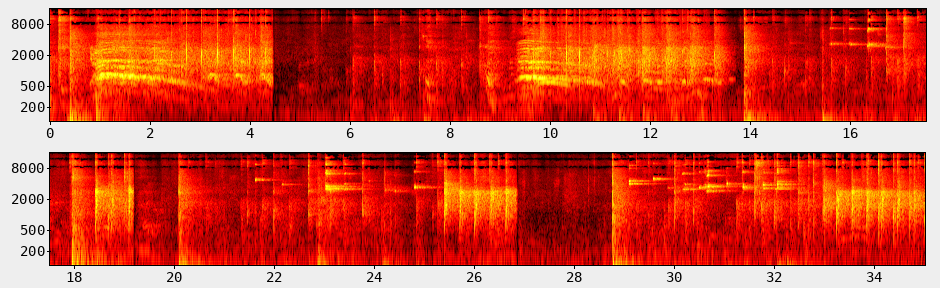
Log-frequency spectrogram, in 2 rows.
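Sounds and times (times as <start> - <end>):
people clapping: 1.4 - 4.5, 9.5 - 13.7, 18.4 - 19.2, 25.4 - 26.9, 32.5 - 35.0
shoes squeaking on sports floor: 15.4 - 17.0, 21.5 - 25.3, 29.0 - 32.6.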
